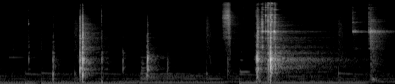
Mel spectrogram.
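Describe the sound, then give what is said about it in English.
A bottle of Cherokee Red Ale from Smoky Mountain Brewery, not a twist-off, is pried open with a bottle opener with a sharp metallic pop, followed by the metal cap clattering and bouncing on a hard floor in several bright, ringing clicks. “And we heard it hit the floor.”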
